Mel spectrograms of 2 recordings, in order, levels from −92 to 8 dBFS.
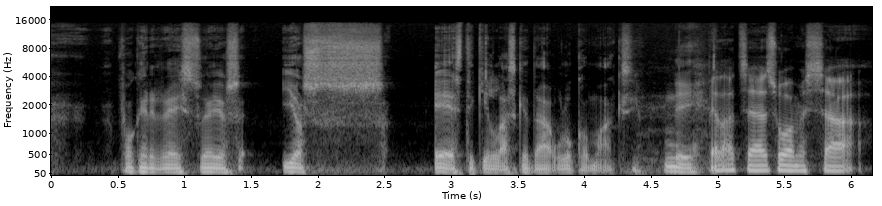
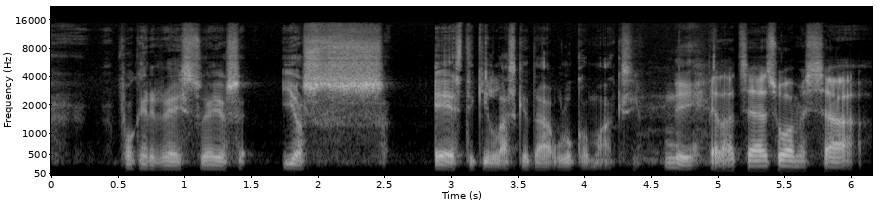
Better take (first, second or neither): first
